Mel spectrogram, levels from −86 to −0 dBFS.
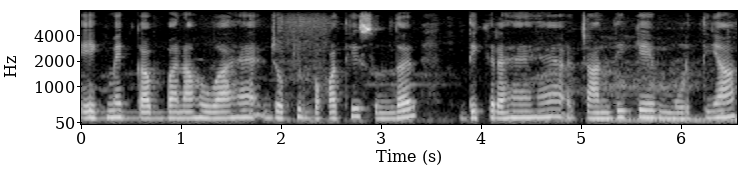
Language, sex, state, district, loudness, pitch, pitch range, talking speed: Hindi, female, Bihar, Purnia, -19 LUFS, 170 Hz, 165-185 Hz, 175 wpm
